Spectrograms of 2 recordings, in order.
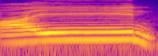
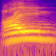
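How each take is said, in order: First: The vowel is drawn out long. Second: The vowel is cut short. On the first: The speaker calls it right. "এখানেও তিন আলিফ টান।" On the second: The speaker calls it wrong. "আইন এমন না"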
